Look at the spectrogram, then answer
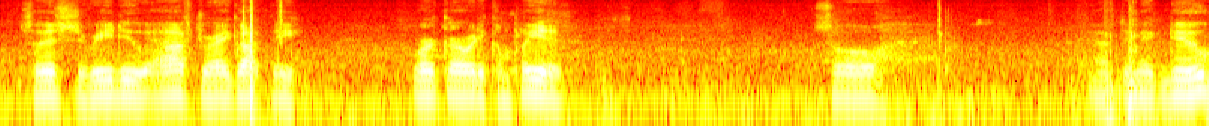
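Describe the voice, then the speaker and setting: Speech comes at a moderate pace with long, frequent pauses and a monotone, flat intonation. Noticeable background noise runs underneath. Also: man, medium pitch for a man. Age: 50s. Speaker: DIY builder. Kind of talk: tutorial. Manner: halting.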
